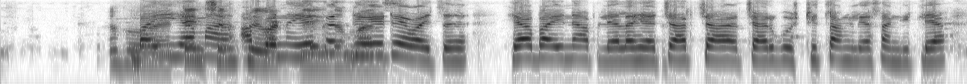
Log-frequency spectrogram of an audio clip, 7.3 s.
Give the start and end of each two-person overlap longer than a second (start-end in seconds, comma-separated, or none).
1.0-3.0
